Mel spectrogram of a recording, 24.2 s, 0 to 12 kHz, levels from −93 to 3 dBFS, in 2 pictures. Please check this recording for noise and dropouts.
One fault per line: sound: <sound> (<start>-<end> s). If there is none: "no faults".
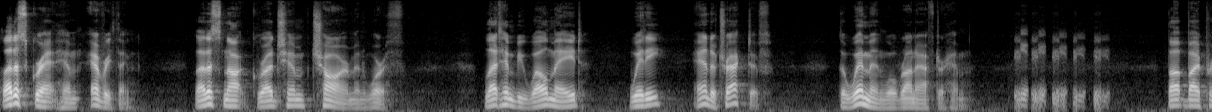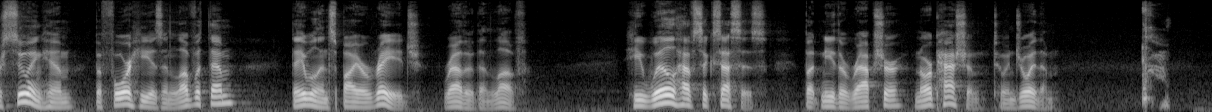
sound: laugh (10.1-11.1 s)
sound: cough (23.5-23.8 s)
